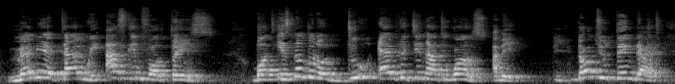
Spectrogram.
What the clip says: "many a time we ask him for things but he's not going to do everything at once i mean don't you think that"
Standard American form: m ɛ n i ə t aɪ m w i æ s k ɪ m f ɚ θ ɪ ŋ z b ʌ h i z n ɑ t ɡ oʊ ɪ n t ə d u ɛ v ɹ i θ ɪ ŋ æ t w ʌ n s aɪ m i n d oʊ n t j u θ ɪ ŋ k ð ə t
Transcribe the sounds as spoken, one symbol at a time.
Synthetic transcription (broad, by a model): m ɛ n i ə t aɪ m w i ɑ s k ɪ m f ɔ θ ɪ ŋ s b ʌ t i s n ɑ t ɡ oʊ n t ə d u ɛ v ɹ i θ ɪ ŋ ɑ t w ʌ n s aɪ m i n d oʊ n t j u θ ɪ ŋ k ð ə t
